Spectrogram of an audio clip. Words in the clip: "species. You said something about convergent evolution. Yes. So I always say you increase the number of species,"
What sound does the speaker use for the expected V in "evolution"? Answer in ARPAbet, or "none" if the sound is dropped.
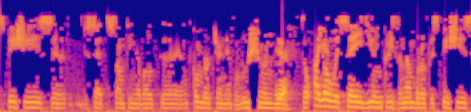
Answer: V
